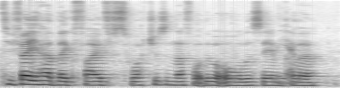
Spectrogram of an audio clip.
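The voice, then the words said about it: Husky voice from a cold. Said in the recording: “I'm bummed up with cold as well, so that's why I sound so husky. ... Husky.”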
